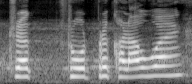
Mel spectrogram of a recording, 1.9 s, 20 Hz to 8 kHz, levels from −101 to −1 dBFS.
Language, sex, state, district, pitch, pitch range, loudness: Hindi, female, Bihar, Gopalganj, 300 Hz, 295-330 Hz, -14 LUFS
